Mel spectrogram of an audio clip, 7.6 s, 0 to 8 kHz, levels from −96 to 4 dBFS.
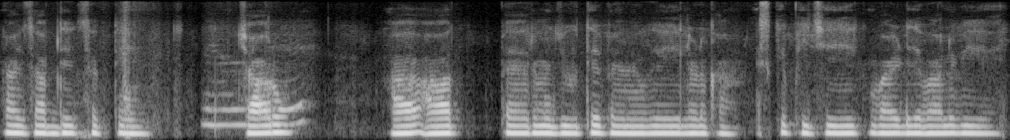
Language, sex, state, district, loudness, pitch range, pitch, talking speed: Hindi, male, Uttar Pradesh, Ghazipur, -16 LUFS, 150-160 Hz, 155 Hz, 175 wpm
